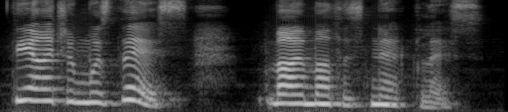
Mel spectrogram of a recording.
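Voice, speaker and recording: A woman's voice: high-pitched, very animated, moderate pace, fairly bright tone. A woman playing a vain, wealthy lady pony with an affected, refined and theatrical manner in a cartoon drama. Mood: genteel, smug. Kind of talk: amateur cartoon audio drama acting.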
